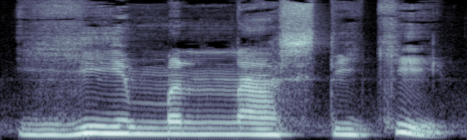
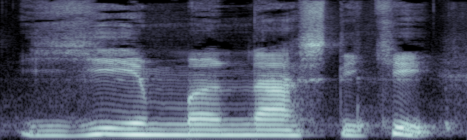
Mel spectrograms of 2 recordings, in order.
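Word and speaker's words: γυμναστική: And this one here, gymnastiki. Again, emphasis on the last syllable, gymnastiki. And it means gymnastics. So that's the word gymnastics, that's where it comes from the Greek word gymnastiki.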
